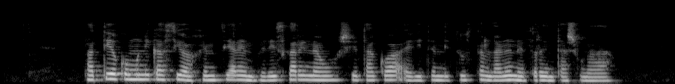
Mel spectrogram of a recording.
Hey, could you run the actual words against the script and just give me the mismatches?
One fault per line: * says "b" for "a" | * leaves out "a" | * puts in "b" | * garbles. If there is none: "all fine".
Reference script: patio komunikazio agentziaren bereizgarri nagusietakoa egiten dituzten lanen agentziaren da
* says "ezberdintasuna" for "agentziaren"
